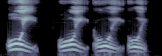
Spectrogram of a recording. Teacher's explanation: Yung uy naman, kung titignan ninyo, yung dila natin ay umaatras. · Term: diptongo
